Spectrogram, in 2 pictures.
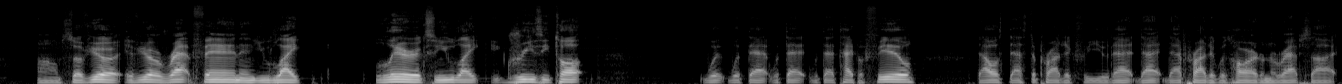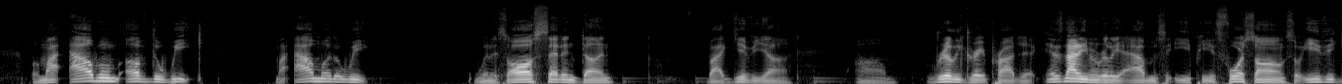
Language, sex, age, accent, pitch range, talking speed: English, male, 30-49, American, 90-110 Hz, 190 wpm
